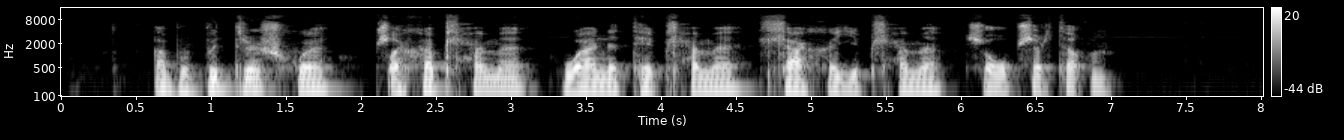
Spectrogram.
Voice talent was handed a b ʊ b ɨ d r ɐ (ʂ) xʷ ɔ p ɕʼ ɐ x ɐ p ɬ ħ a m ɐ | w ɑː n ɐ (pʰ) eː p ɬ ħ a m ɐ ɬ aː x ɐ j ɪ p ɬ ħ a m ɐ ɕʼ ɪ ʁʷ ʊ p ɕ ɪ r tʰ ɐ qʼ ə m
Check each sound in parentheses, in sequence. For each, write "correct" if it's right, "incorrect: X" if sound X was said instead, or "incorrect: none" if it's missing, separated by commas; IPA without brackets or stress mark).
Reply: correct, incorrect: tʰ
